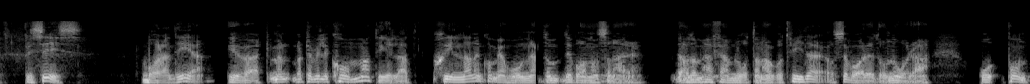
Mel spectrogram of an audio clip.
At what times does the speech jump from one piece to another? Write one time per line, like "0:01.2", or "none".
0:04.2
0:05.3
